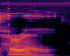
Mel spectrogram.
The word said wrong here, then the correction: Jerez: Jerez. – Thank you. Jerez.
